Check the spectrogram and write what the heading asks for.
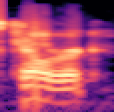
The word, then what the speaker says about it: Khalerick: It's Khalerick.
